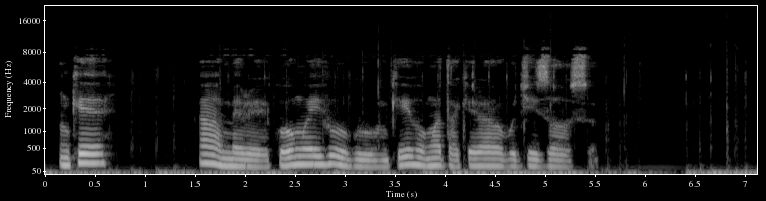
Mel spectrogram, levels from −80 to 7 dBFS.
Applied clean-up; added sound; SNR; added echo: none; Computer keyboard; 15 dB; none.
